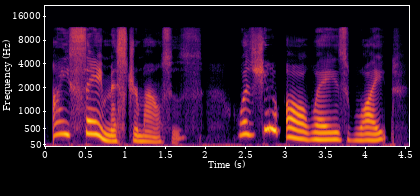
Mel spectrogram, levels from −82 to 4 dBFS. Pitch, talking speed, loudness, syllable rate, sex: 235 Hz, 105 wpm, -15 LUFS, 3.2 syllables/s, female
